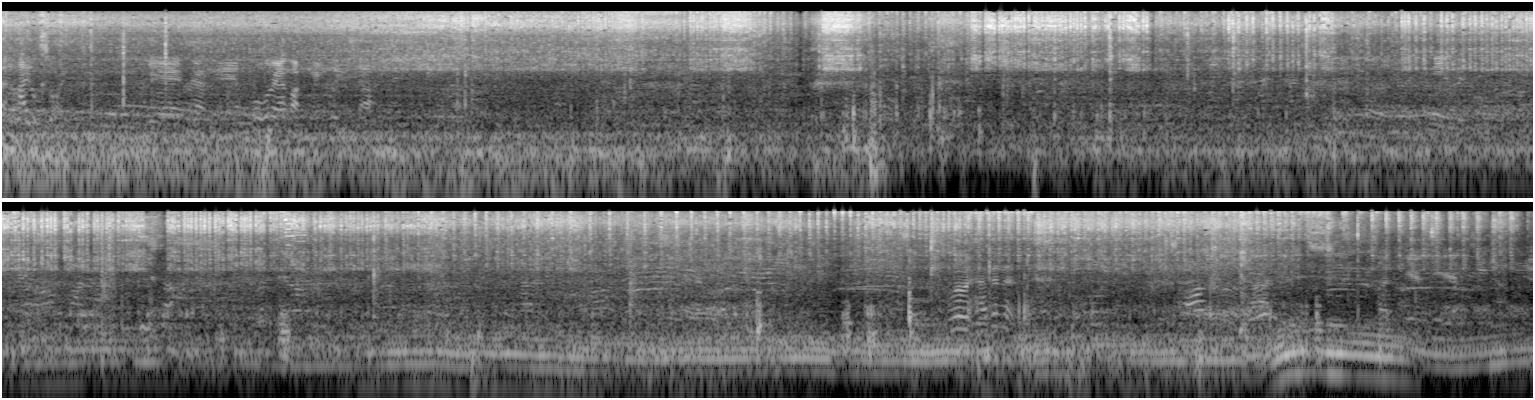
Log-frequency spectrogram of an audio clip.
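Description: Wind and road noise rushing over the action camera's microphone while riding a road bike in a group, easing off about nine seconds in as the bike slows to a stop. After that, background music with indistinct voices chatting.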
